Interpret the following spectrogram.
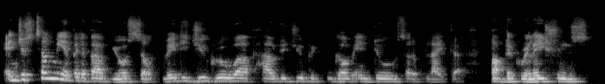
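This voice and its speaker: A man's voice: medium pitch, a little fast, darkish tone, slightly rough. A man hosting an interview, asking his questions hesitantly, with fillers. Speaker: interview host.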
